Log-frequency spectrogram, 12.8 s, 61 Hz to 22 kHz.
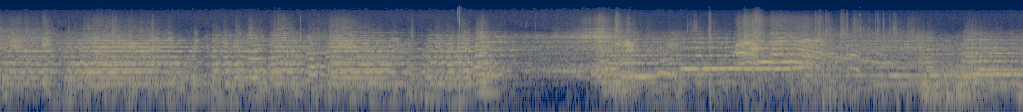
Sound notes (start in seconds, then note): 9.1 yelling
